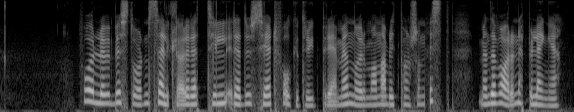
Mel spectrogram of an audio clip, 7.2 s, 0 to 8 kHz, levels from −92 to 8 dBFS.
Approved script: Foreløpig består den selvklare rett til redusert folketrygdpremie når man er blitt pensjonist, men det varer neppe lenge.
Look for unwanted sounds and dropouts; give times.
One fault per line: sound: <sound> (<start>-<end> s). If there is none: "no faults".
sound: dropout (5.3-5.4 s)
